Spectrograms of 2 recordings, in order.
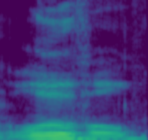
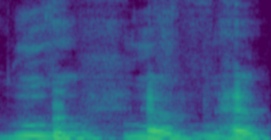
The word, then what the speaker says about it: Louisville: I know I'm saying it wrong. Louisville. – Louisville.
